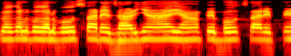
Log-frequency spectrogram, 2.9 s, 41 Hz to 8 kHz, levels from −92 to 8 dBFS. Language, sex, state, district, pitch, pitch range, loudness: Hindi, male, Bihar, Supaul, 205 Hz, 200-205 Hz, -14 LUFS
